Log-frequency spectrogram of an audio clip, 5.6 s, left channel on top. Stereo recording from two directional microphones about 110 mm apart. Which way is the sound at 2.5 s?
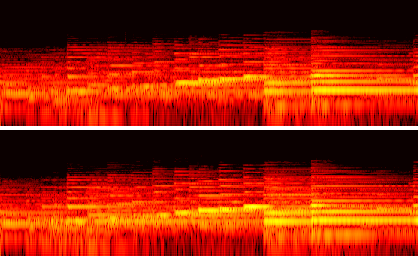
25° right (ahead or behind).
